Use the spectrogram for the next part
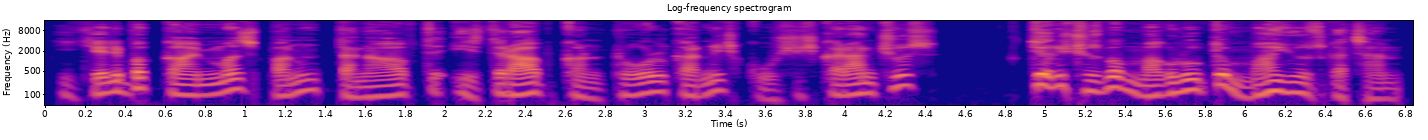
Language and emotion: Kashmiri, angry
